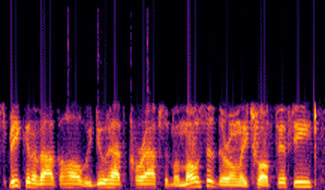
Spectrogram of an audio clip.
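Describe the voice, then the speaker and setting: A man's voice: on the high side, fast talker. A man calling in to a radio show to promote his restaurant's specials, upbeat and salesy, rattling off menu items. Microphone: telephone. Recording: tinny phone line.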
